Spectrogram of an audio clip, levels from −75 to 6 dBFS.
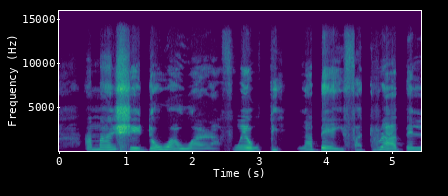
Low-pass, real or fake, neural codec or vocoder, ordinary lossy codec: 14.4 kHz; real; none; none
